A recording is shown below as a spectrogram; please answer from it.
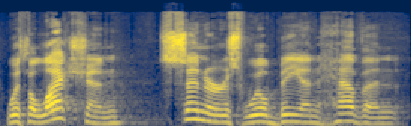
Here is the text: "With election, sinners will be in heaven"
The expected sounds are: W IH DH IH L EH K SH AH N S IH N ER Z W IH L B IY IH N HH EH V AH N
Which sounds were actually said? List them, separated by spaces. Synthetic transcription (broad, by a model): W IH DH IH L EH K SH AH N S IH N ER Z W IH L B IY IH N HH EH V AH N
